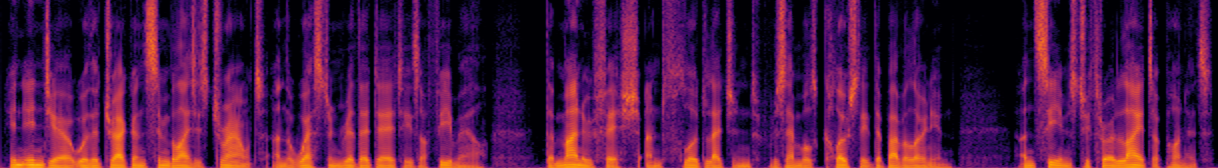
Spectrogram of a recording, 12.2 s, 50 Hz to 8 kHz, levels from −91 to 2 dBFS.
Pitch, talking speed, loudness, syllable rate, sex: 90 Hz, 155 wpm, -22 LUFS, 5.0 syllables/s, male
